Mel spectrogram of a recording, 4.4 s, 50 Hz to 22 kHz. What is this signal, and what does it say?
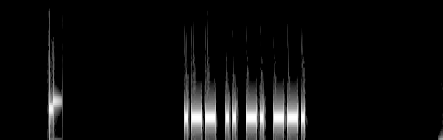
Morse code, heard as a keyed tone, about 35 wpm, 700 Hz. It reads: WING
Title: Four Letter Words - 35wpm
